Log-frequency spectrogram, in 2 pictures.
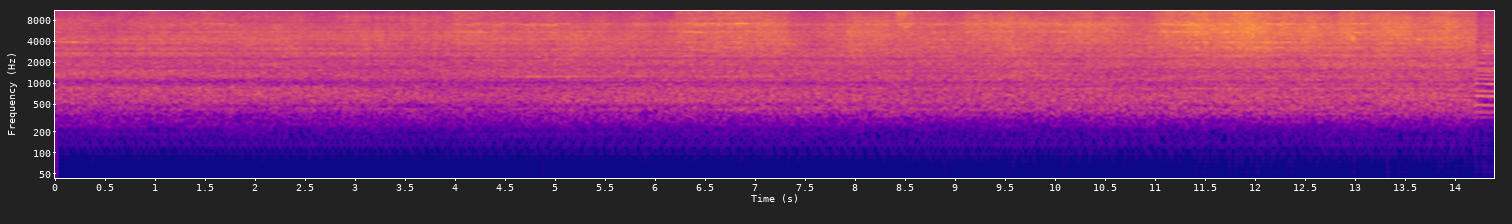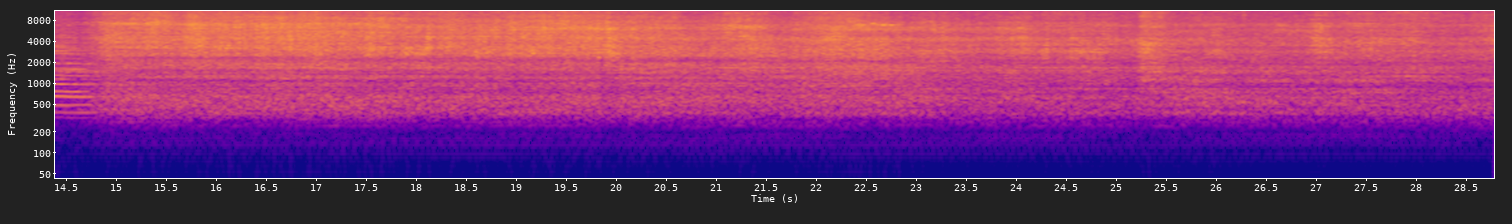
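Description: Freight train hauled by Canadian Pacific and Union Pacific diesel locomotives passing close by: a loud, steady rumble of engines and wheels on the rails. A brief pitched note sounds about halfway through, as the locomotives go by.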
